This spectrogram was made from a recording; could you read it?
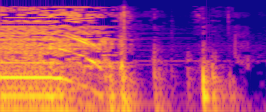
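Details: DeWalt circular saw that had no power, the switch bypassed by bridging its terminals: a high motor whine winding down in under a second, then a few handling clicks; the motor spins up and coasts freely, normal motor run.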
